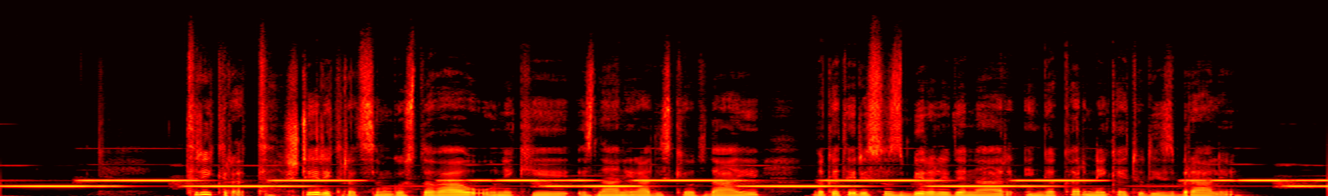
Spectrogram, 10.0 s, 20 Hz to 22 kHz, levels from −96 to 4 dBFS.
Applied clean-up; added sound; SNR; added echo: classical method log-MMSE.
